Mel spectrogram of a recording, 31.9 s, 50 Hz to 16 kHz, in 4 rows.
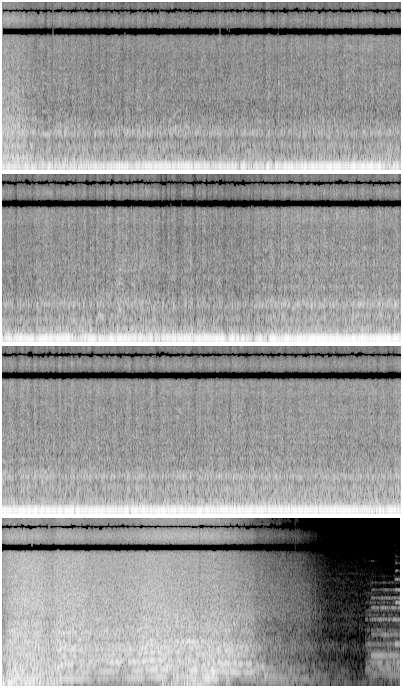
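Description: Drag car's engine held at a loud, steady low drone on the starting line, then about 24 seconds in it launches at full throttle, the pitch climbing as it pulls away before the sound fades out near the end.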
